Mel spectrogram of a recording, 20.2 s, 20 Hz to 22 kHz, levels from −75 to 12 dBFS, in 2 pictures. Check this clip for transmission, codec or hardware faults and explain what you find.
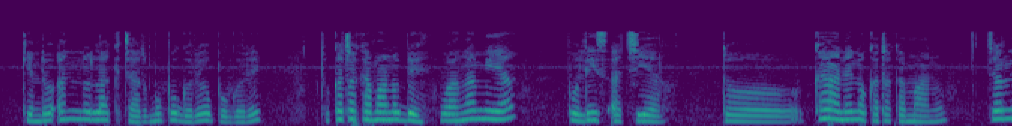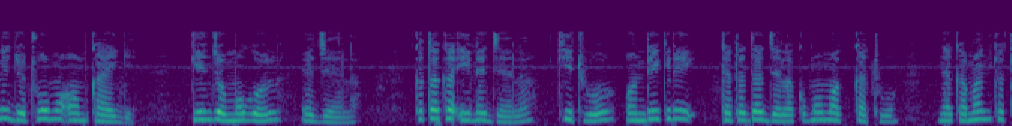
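Two codec faults are audible: damage from lossy compression throughout, and one pre-echo.

AAC compression (likely the cause): a low-bitrate transform coder, fitting AAC-LC around 24 kbps, has cut everything above 7.7 kHz and coarsely quantised the rest. The speech sounds dull and smeared, with plainly audible fizzy, warbling texture on sustained sounds and sibilants.

Pre-echo at 8.81 s, just before "kamano chal ni jotuo": a sharp onset fell late in a transform block, so quantisation noise sized for the loud attack spread backward into the quiet gap before it. It is heard as about 11 ms of hiss ahead of a softened attack.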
